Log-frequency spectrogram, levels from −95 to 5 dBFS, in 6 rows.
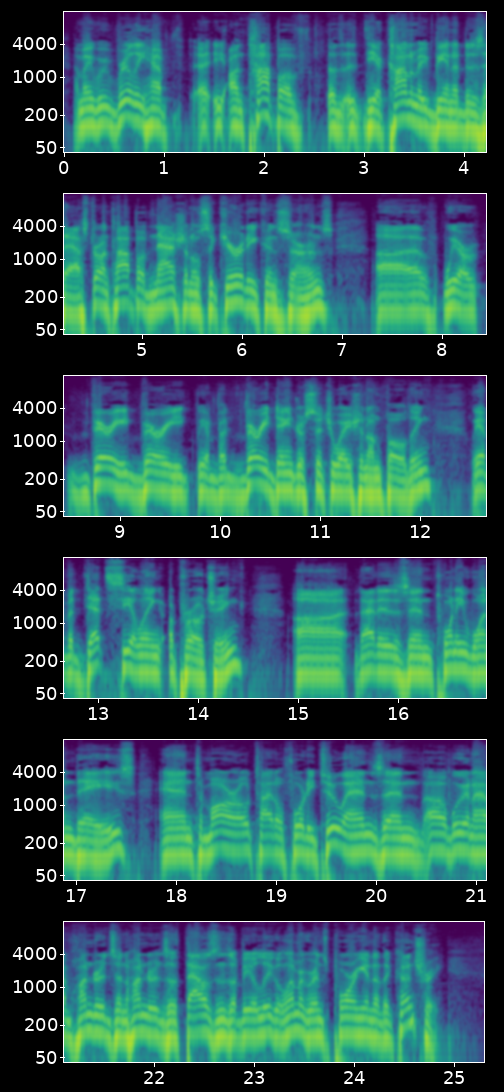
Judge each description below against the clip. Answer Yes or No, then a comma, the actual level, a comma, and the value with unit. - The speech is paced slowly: No, average, 160 wpm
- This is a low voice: Yes, low, 125 Hz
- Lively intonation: No, average, 3.8 semitones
